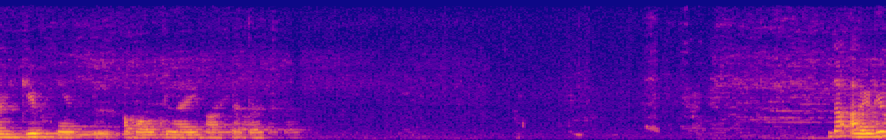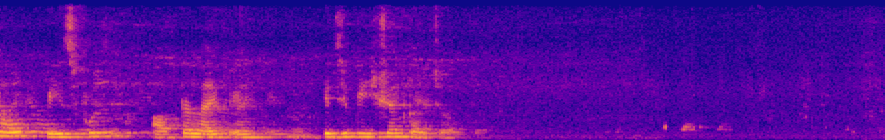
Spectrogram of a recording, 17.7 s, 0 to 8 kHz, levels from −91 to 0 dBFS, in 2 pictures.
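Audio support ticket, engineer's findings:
Echo with no canceller, whole clip. Far-end loudspeaker feeds its mic uncancelled. Speech returns around 0.4 s later, about 18 dB down, thin.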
